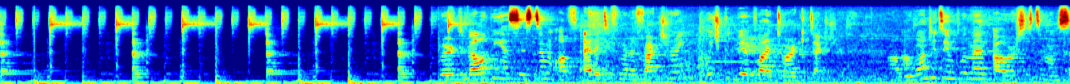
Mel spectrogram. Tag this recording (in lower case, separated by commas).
music, speech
